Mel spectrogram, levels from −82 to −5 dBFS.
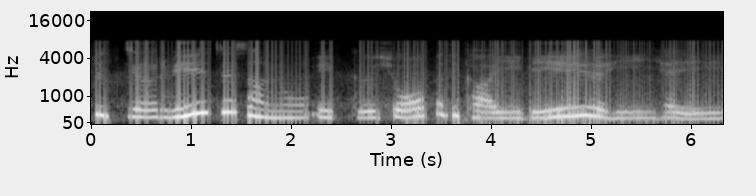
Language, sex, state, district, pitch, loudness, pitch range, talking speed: Punjabi, female, Punjab, Kapurthala, 245 Hz, -15 LUFS, 220-290 Hz, 85 wpm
